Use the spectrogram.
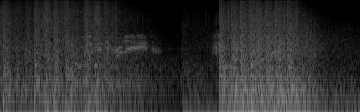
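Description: Rapid gunfire wallbanging through walls in CS:GO, dense bursts of shots that break off briefly mid-way then resume loud and sustained, with a voice talking underneath.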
